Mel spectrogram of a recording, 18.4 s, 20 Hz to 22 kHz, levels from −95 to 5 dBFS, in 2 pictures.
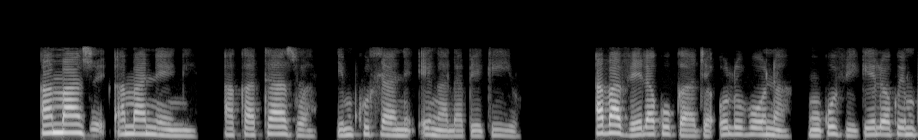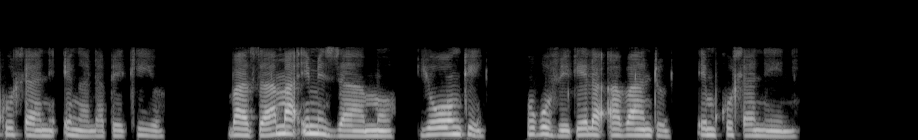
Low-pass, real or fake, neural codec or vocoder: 5.4 kHz; real; none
